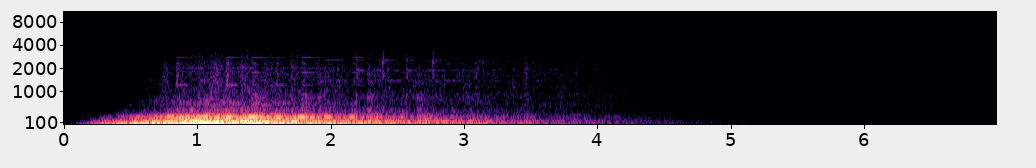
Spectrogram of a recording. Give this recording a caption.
Sound effects > Electronic / Design
Sound From The Depths 1
cinematic-sting, spooky-sound, jumpscare-sound, loud-jumpscare, horror-impact, scary-sound, horror-stab, whack-hectic-guy, thrill-of-fear, spooky-cinematic-sting, startling-sound, jumpscare-sound-effect, spooky-hit, startled, cinematic-stab, jumpscare, sound-from-the-depths, startled-noise, horror-hit, horror-sting, horror-sound, what-the, loud-jumpscare-sound, jumpscare-noise, Lux-Aeterna-Audio, cinematic-hit, underground-sound, Dylan-Kelk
